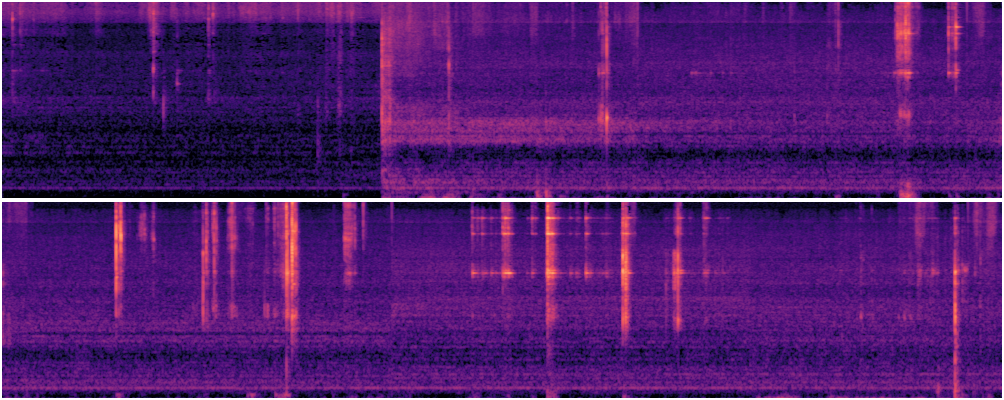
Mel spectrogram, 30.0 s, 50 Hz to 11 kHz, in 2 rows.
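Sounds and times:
faint steady hum: 0:00.0 - 0:30.0
small metal parts clinking: 0:13.4 - 0:14.4, 0:22.0 - 0:25.7.

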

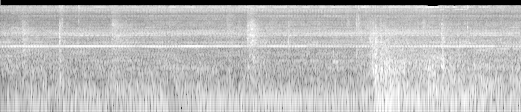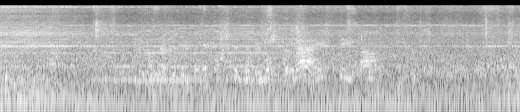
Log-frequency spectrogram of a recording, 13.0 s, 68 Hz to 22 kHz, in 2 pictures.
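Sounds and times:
train doors sliding open: 0:00.0 - 0:10.3
subway train humming: 0:00.0 - 0:13.0.

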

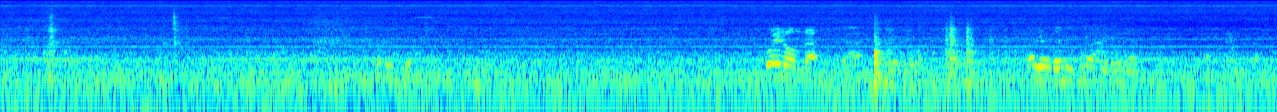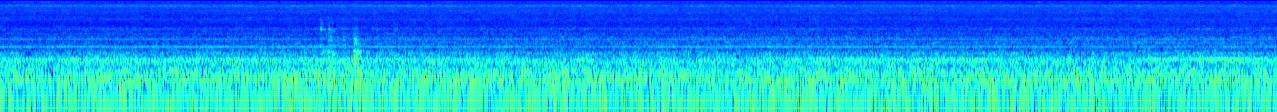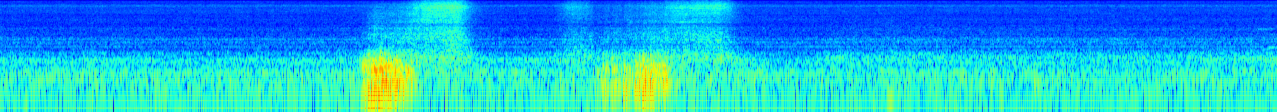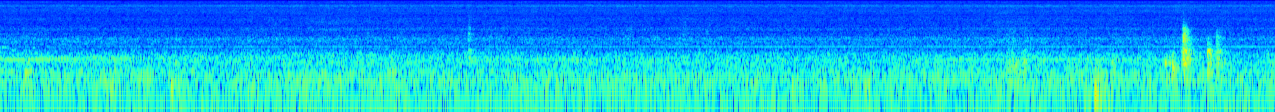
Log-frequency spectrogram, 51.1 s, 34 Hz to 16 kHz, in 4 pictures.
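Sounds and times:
steam train hum and hiss: 0:00.0 - 0:51.0
loud bursts of steam hissing: 0:28.9 - 0:33.2.

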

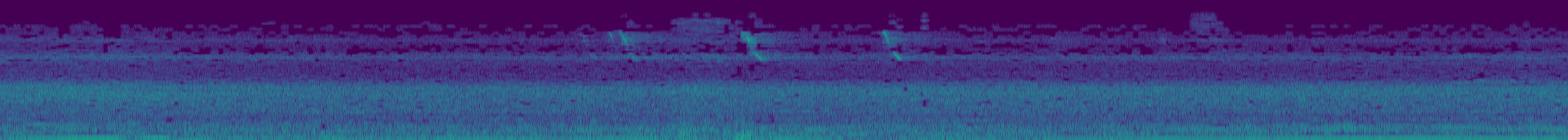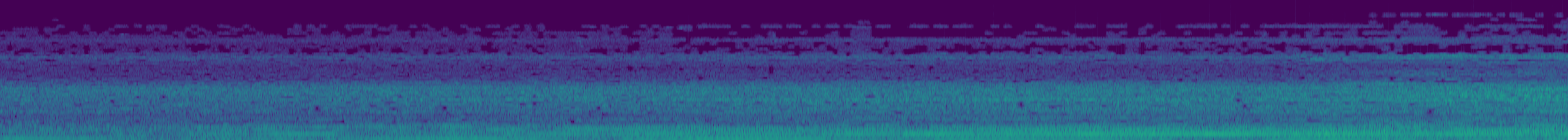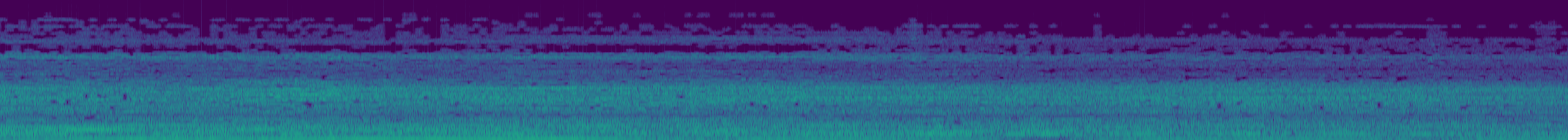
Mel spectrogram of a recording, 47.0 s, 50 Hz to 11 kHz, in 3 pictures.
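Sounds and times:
low hum: 0:00.0 - 0:47.0.

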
